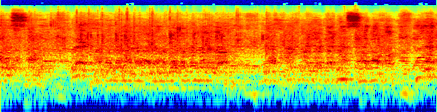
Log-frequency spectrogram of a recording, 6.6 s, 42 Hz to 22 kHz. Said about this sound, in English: Bow in some 1 minute, clap your hand and pray. Clap your hand and pray.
